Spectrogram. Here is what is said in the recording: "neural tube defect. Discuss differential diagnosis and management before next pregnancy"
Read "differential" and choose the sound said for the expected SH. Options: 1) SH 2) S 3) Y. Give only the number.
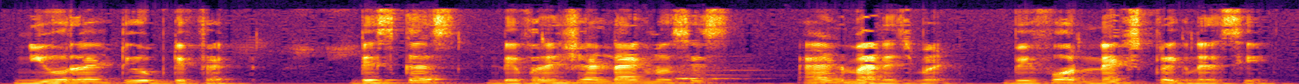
1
